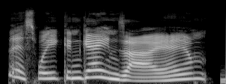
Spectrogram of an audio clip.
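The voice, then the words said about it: Put-on My Fair Lady accent. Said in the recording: “Whoa. Holy shit. What is that? ... It's my Fair Lady accent.”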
